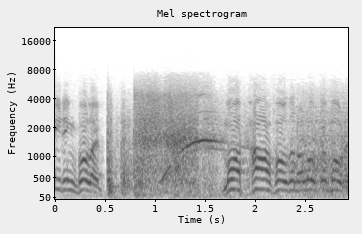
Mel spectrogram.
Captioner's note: Superman pings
